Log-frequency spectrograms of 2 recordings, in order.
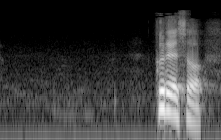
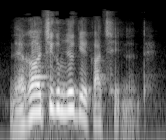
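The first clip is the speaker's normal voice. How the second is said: raised, louder acted reproach; higher, insistent chiding; emphatic rebuke; 4 semitones higher, 7 dB louder than usual. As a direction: drive the reproof home forcefully. Jesus quote repeated with force.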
